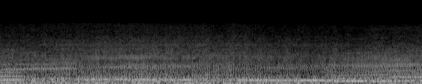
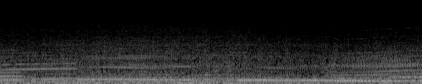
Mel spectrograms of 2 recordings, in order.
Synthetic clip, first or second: first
